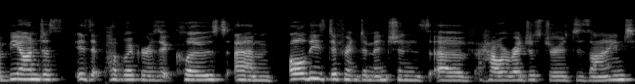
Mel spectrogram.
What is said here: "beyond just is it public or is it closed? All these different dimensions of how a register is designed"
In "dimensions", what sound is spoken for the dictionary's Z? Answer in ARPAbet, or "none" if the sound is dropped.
Z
